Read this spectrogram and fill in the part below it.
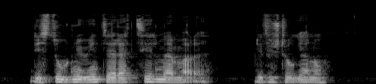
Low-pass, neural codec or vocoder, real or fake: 10.8 kHz; none; real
